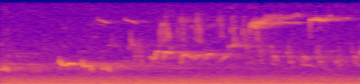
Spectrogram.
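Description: A European robin's thin, high warbling song of quick, wavering phrases sung alone over a soft, steady background hiss, not loud.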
